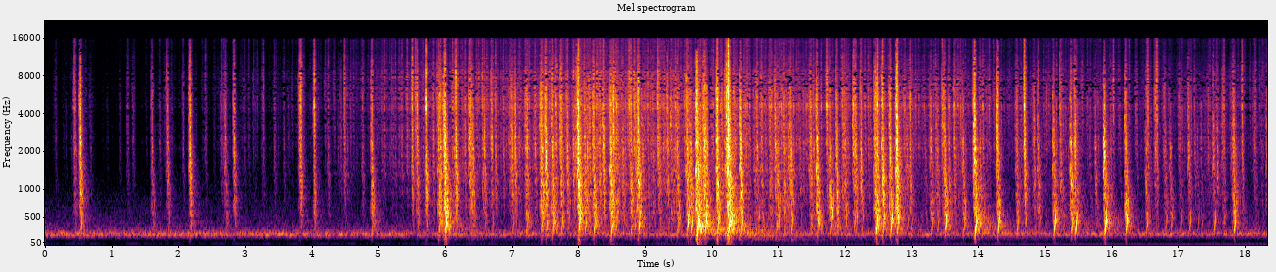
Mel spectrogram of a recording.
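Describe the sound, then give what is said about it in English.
Seismic data from an earthquake swarm on a peninsula, turned into sound: many sharp snaps and pops, each marking one quake, crackle irregularly over a steady low hum and grow denser toward the middle. “That sound is a translation of seismic data made by the EarthTunes app, run by Northwestern University. Each of those snaps and pops represents an earthquake.”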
